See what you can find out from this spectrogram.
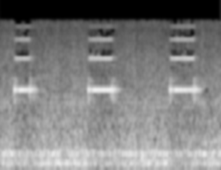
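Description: A train's 'attention' warning signal, given by the driver, sounds three times: short, evenly spaced, high-pitched tones, each about a quarter second long, over a steady low rumble of the engine. No one speaks.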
